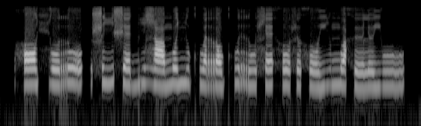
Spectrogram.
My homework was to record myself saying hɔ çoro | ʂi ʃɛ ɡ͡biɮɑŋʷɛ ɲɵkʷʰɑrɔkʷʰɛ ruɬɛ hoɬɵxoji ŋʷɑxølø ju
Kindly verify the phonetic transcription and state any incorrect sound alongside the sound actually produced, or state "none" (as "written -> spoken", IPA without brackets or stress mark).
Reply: none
